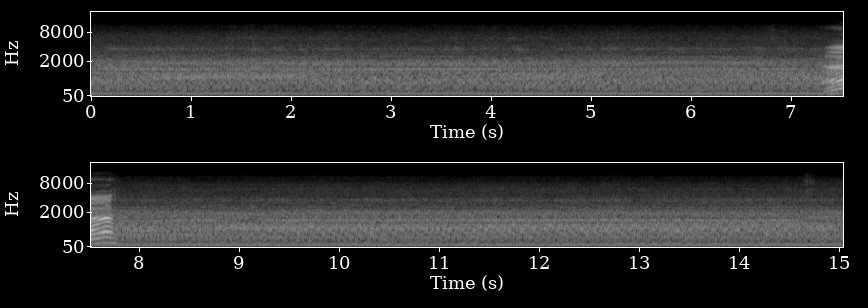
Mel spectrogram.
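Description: A steady low mechanical hum made of several even tones. A short rising pitched sound cuts in about seven and a half seconds in.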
